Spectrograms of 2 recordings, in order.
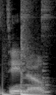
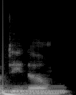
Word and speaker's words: Duenow: It's Dino, I guess. I don't know. Wait, it's what? Like the Flintstones, drop the U, drop the W.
